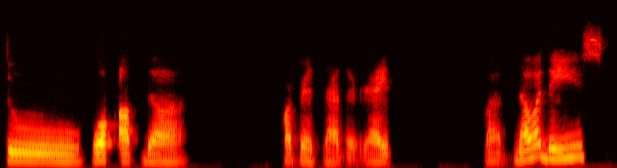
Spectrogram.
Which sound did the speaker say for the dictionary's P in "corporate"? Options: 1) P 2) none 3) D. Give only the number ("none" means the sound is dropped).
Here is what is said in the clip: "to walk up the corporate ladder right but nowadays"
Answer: 1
